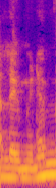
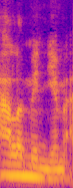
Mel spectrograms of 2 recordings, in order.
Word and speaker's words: aluminum: Also, you're right about aluminum. That's how it's pronounced. – What? – It was originally aluminum, and it was changed to aluminium. And in fact, the Americans are correct. It is originally it was pronounced aluminum.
